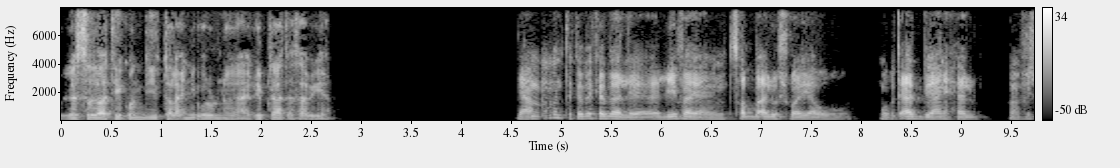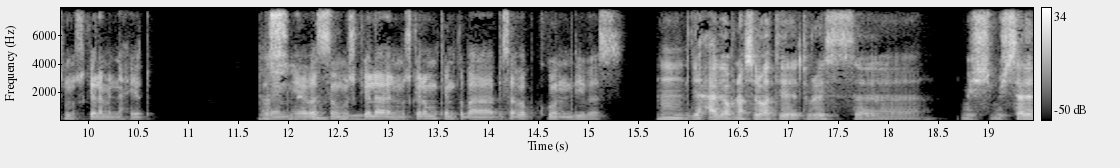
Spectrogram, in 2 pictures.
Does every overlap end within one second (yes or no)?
no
